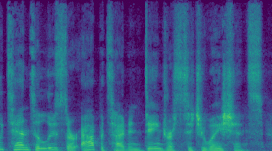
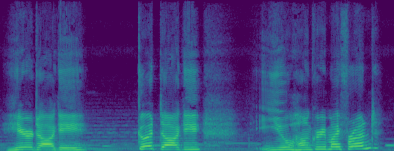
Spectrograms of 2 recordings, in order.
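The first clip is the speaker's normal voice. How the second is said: higher, sing-song call to a doggy; coaxing a dog; 8 semitones higher than usual. Acted. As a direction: gently lure a wary animal closer. Coaxing a wary dog with food.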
